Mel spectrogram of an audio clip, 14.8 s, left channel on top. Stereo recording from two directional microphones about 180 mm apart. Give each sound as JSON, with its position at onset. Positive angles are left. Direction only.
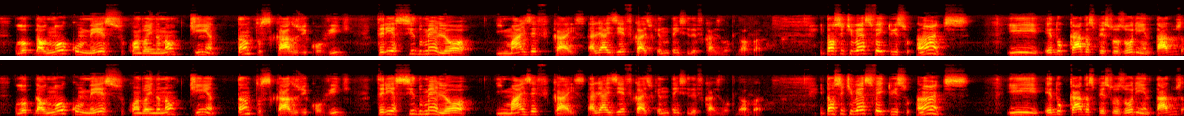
{"t": 0.2, "sound": "speech", "side_deg": -35}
